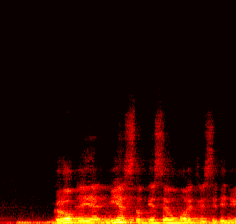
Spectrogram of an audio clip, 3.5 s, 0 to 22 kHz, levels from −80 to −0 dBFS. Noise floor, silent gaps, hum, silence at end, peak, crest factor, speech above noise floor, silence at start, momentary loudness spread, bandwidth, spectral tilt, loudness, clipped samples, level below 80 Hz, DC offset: -39 dBFS; none; none; 0 s; -2 dBFS; 18 dB; 22 dB; 0.25 s; 11 LU; 10.5 kHz; -9 dB/octave; -18 LUFS; under 0.1%; -66 dBFS; under 0.1%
